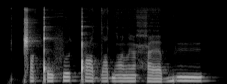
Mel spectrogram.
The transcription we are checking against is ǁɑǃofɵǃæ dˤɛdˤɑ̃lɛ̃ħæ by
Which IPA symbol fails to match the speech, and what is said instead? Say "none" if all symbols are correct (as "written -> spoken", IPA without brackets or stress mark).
none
